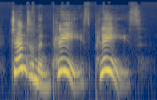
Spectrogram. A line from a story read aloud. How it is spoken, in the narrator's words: cried the assistant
